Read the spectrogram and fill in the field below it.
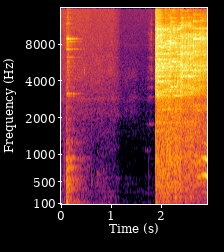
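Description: A plate is thrown to break it and smashes with a sharp crash whose clattering shards fade over a second, then a brief silence before a loud, harsh burst of sustained noise.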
